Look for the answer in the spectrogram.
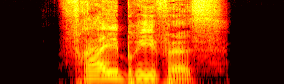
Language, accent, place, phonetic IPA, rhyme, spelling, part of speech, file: German, Germany, Berlin, [ˈfʁaɪ̯ˌbʁiːfəs], -aɪ̯bʁiːfəs, Freibriefes, noun, De-Freibriefes.ogg
- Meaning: genitive singular of Freibrief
